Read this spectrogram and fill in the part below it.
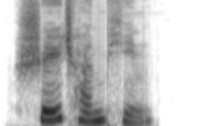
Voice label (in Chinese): "水产品", Chinese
